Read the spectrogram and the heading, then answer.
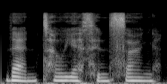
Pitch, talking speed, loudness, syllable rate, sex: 165 Hz, 110 wpm, -18 LUFS, 3.4 syllables/s, female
